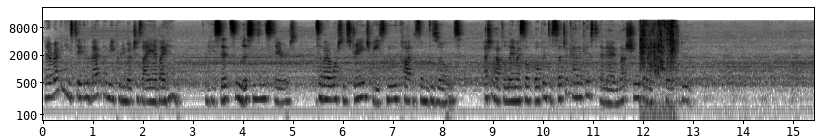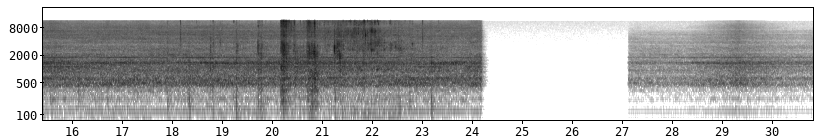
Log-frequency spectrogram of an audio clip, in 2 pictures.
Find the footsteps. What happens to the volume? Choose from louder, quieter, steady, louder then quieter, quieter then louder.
louder then quieter.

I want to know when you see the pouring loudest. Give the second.
12 s.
